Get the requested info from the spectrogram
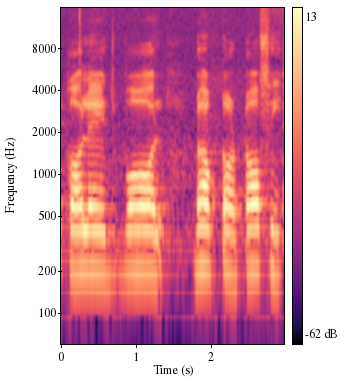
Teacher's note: इनका उच्चारण आ तथा ओ के बीच होता है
